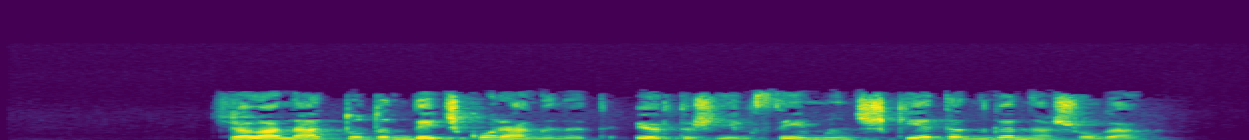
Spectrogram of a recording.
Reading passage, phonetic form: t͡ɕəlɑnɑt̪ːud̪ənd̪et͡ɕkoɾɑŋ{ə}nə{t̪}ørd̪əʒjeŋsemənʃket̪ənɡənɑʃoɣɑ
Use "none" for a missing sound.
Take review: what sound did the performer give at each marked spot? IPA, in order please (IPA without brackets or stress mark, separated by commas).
ə, t̪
